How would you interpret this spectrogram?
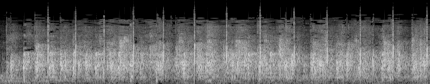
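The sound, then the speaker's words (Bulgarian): An audience claps steadily throughout, a dense, even patter of many hands with no pauses, sustained at a fairly loud level for several seconds. “ако отвоите ръкоплясканията, ще считам избора за реализиран.”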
